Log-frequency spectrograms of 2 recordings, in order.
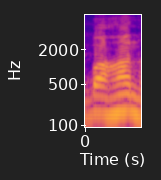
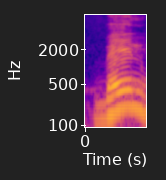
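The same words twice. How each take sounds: First: It is said in a Banaras accent. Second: It is said in a Delhi accent. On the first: "Banaras आते आते बहन हो जाता है" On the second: "Delhi में बहन को बहन बोला जाता है। ... ए का साउंड इफेक्ट होता है"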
